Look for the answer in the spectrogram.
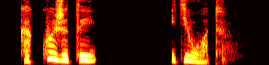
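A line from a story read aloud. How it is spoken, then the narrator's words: Weary exhale. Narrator (Russian): Устало выдохнула я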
